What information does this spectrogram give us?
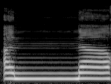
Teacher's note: کلمت انا میں حرف النون پہ تشدید ہے، تو ہمیں دو حرف کے برابر نون کو پڑھنا ہے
